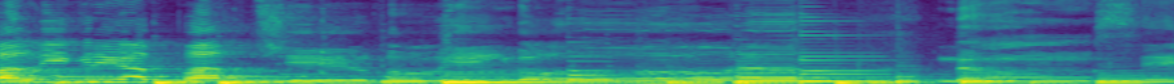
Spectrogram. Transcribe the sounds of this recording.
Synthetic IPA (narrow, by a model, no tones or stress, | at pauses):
aleɡɾiɐpaɾt͡ʃi | vowẽŋɡɔ | ɾɐ | nɐ̃w̃ | se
